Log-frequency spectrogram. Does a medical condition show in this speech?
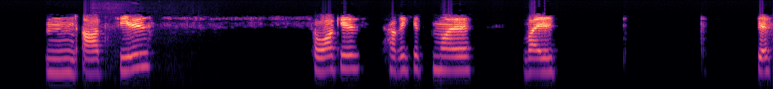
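Yes: stuttering; covert stuttering, first consciously noticed around age 10, hidden until age 21; no longer hiding stuttering, regularly reads Gospel and Epistle aloud in church as lector; reading aloud not stutter-free, anticipates hard words, formerly hid stutter with filler words and word swapping; here blocks.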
